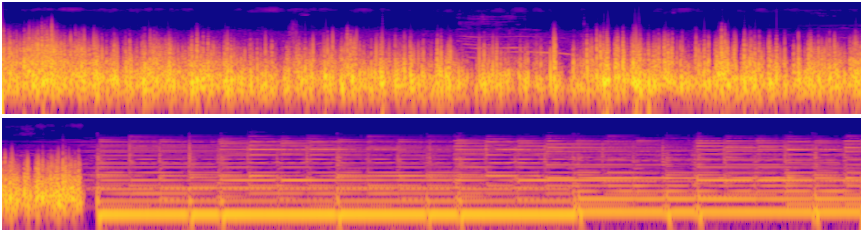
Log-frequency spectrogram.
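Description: Loud, gusty wind buffeting the microphone for about seven seconds. Then a sudden cut to background music of sustained guitar chords, with a chord change near the end.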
